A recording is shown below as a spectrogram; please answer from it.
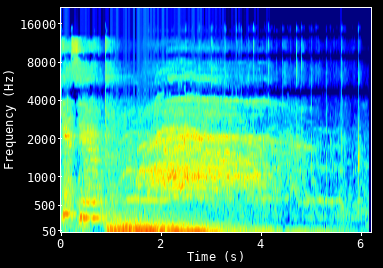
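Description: Live pop music breaks off about a second in, and a large crowd cheers and screams, swelling and then slowly dying away.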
